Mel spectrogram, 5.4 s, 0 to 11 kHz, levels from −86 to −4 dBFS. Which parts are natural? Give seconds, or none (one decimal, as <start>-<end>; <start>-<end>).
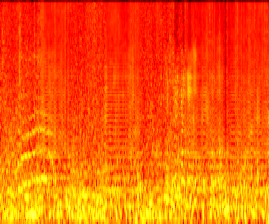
0.0-0.8; 1.4-2.1; 2.8-3.7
